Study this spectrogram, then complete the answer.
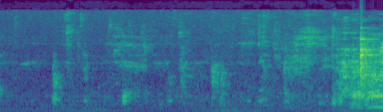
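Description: Lobster thermidor ingredients are stirred in a pan, with a few soft scraping taps of a utensil against the metal spaced through the clip, close and fairly quiet, building to a louder sizzle at the end.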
